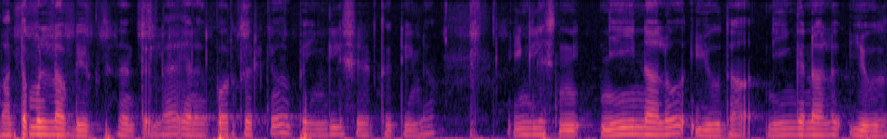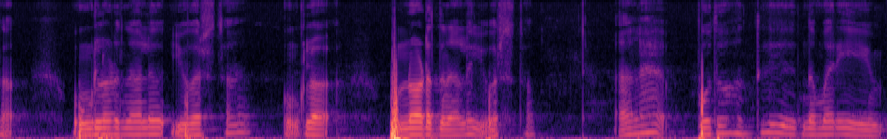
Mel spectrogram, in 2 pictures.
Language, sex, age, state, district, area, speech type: Tamil, male, 18-30, Tamil Nadu, Namakkal, rural, spontaneous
